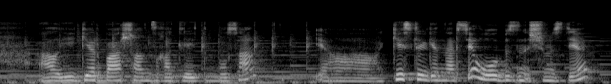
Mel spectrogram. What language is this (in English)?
Kazakh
